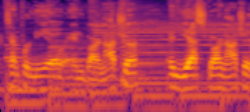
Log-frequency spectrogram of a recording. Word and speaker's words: Garnacha: And yes, Garnacha is actually Grenache, just the Spanish pronunciation.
